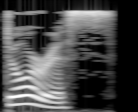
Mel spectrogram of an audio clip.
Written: dorris

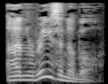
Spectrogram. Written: unreasonable

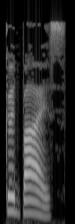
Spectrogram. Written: goodbyes

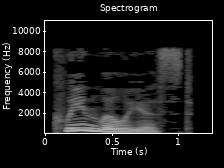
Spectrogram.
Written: cleanlyliest

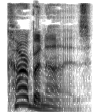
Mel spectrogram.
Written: carbonize

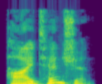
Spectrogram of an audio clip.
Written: high-tension

